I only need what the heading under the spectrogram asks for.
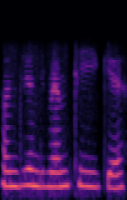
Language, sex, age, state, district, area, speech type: Hindi, male, 45-60, Rajasthan, Jaipur, urban, conversation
